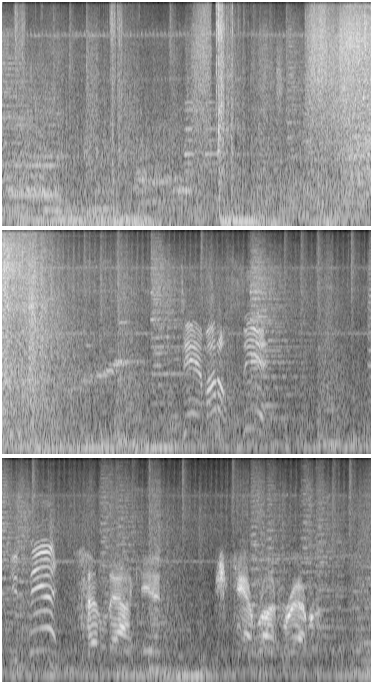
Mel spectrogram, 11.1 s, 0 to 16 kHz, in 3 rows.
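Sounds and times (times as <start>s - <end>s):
dramatic music: 0.0s - 11.0s
deep boom: 0.6s - 5.0s.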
